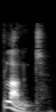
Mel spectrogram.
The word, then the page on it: blunt: anglais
